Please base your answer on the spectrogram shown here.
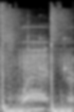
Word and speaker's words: Wagner: Wagner would only use the 5 chord It's pronounced Wagner.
